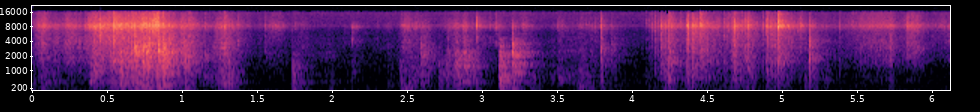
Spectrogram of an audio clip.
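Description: A deck of oracle cards being shuffled by hand: a run of rasping card flutters, loudest in the first second, then quieter shuffles with a sharp tap about three seconds in.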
